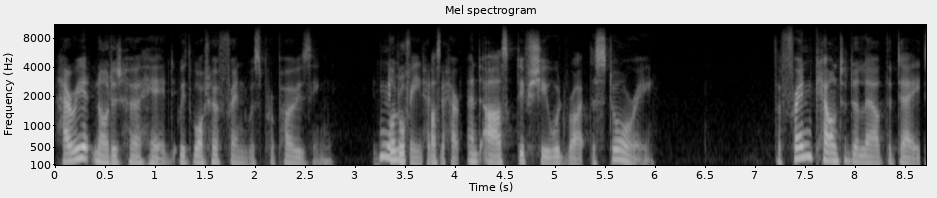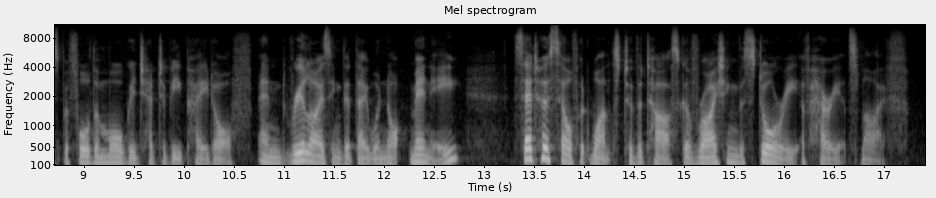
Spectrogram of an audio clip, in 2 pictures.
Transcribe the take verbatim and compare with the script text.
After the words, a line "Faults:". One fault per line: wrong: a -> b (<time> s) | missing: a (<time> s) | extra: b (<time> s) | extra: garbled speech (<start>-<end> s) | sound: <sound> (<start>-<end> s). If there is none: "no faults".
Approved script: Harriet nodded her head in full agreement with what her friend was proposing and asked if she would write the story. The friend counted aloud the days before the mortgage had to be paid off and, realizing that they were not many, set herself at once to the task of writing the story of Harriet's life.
Harriet nodded her head with what her friend was proposing [garbled] and asked if she would write the story. The friend counted aloud the days before the mortgage had to be paid off and, realizing that they were not many, set herself at once to the task of writing the story of Harriet's life.
Faults:
missing: in full agreement (1.2 s)
extra: garbled speech (3.2-4.0 s)
sound: dropout (8.6-8.7 s)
